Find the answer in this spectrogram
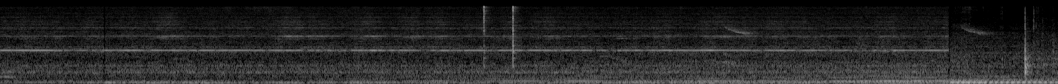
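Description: Steady low rumble under a constant high whine, with two light clicks about five seconds in; the whine stops just before the end as the rumble grows louder.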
